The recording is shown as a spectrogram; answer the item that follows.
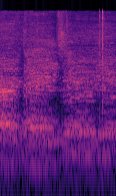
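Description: A group of people singing together.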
